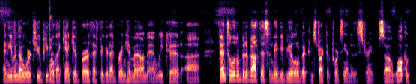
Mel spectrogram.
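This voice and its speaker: Podcast host, male, hoarse and low, halting delivery full of fillers, dull dry lo-fi sound. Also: darkish tone, no room sound. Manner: halting, many filler words. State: hoarse from illness. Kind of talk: casual live-stream chat.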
